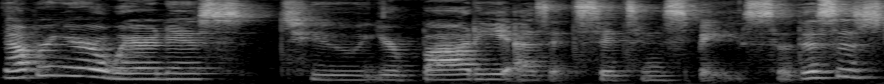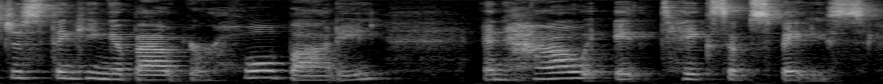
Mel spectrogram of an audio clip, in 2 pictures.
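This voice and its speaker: A woman leading a guided meditation for beginners in a gentle, conversational and reassuring way. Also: medium pitch, lively intonation, moderate pace. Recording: roomy, echoing sound.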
